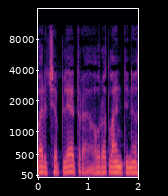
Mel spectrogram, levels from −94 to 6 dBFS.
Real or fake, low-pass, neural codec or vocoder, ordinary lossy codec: fake; 14.4 kHz; autoencoder, 48 kHz, 128 numbers a frame, DAC-VAE, trained on Japanese speech; MP3, 48 kbps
